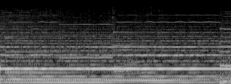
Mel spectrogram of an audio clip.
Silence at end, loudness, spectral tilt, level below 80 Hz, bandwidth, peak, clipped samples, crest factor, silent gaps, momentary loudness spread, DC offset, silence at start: 0 s; -18 LUFS; -6 dB/octave; -42 dBFS; 13.5 kHz; -8 dBFS; under 0.1%; 10 dB; none; 3 LU; under 0.1%; 0 s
